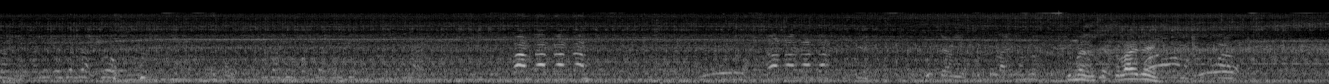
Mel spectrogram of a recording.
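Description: A diesel engine idles steadily nearby.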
